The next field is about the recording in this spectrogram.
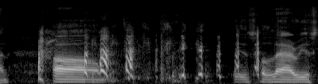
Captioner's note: laughter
